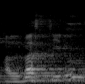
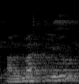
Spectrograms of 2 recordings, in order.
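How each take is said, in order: Both takes have the same delivery.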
